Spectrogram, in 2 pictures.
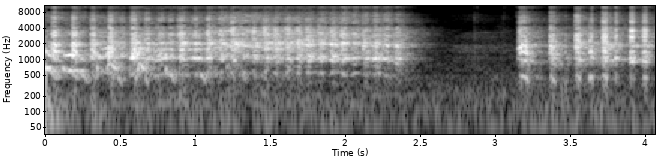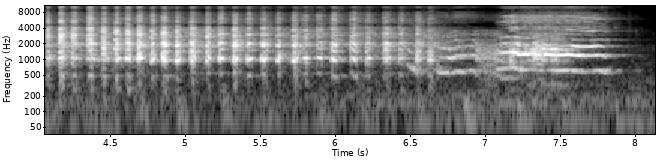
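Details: A male Moluccan cockatoo, very talkative before bed one evening in June 2020, gives long bursts of harsh, rapid, gobbling chatter, broken by a brief pause and ending in a raspy squawk.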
